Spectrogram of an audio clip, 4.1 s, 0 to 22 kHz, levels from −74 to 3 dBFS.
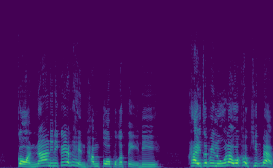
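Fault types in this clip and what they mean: Chunks out of order: between 0.76 and 0.84 s, two adjacent 40 ms chunks of the speech play in swapped order, one arriving a single chunk late and landing after the chunk that should follow it. No audio is missing, but the 80 ms span sounds briefly scrambled, and the reordering creates three hard joins where waveform segments that never belonged together abut.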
